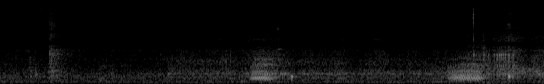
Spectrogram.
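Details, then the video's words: Mother cat Coco talking to her Scottish Fold kittens, born July 22, 2012, during their first month; two soft, low, murmuring calls about two seconds apart, each with a brief higher tail, against quiet indoor hiss. "Mom Cat Talking to her Cute Meowing Kittens"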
